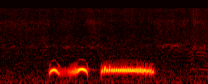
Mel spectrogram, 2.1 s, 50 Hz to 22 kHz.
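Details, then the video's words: Single spotted dove coo of the 'kuk 3' type, recorded while trapping with a cage: a pair of quick mellow hoots leading into one longer, steady, faintly rattling note, clean background. "TEKUKUR KUK 3"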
